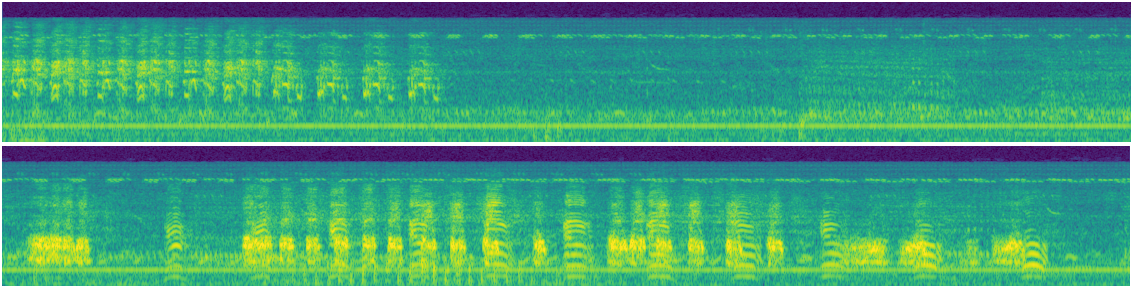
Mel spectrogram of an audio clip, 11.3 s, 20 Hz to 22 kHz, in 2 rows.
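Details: Natal spurfowl at Gowrie dam waterhole, Djuma Game Reserve, Sabi Sand, South Africa, 18:08 on 12/04/21. After quieter high twittering, loud harsh cackling bursts start at six seconds and run in rapid, uneven rattling series to the end.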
